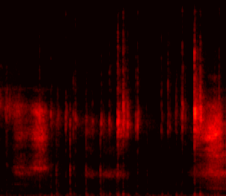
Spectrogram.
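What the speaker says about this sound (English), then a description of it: "Guys, if you hear typing in the background," Soft, quick taps of typing on a computer keyboard in the background, irregular and faint, with no talking.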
